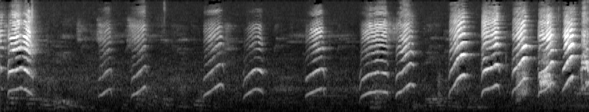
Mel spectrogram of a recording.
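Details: A hungry Australian magpie family eating peanuts in a Melbourne backyard gives harsh, nasal, upward-sliding squawks, repeated about twice a second and overlapping as several birds call together.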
